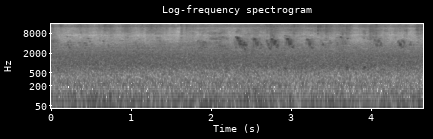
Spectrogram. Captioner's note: birdsong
